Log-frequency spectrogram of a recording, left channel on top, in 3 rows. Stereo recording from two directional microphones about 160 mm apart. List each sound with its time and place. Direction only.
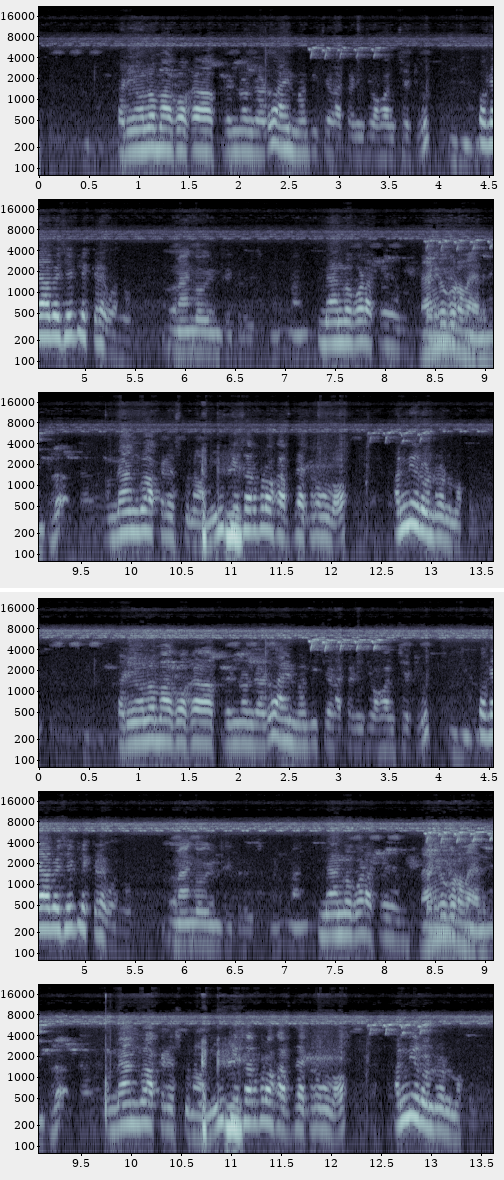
0.8 s speech: centre (ahead or behind)
4.4 s speech: 5° left (ahead or behind)
5.9 s speech: 20° left (ahead or behind)
7.3 s speech: centre (ahead or behind)
9.8 s speech: 10° left (ahead or behind)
